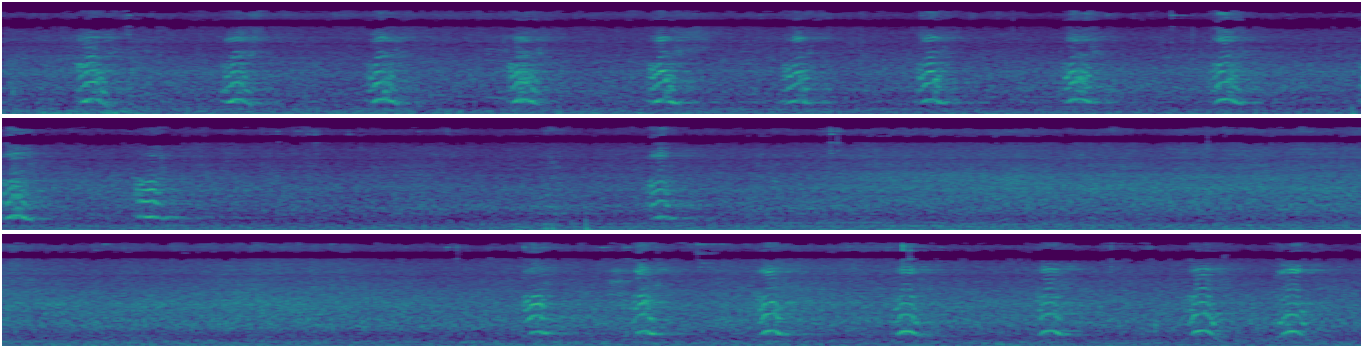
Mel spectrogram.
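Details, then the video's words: Dogs in a condominium barking, a disturbance to neighbours happening three times daily: a steady string of barks roughly every two-thirds of a second, a quiet gap of several seconds, then the regular barking resumes, over a constant low hum. "Disturbing noise by Dogs barking"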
